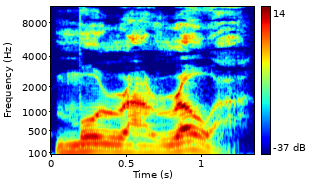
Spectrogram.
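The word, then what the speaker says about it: Mururoa: Here in Walthamstow, we pronounce it Muraroa.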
